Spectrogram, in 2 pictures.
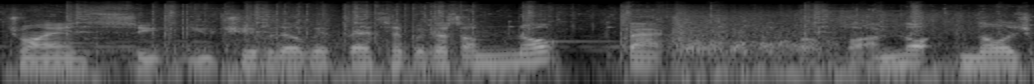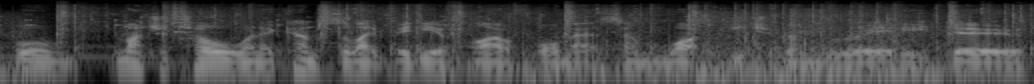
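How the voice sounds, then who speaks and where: Deep-voiced man rambling over game music. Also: fairly even intonation, normal speed. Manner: rambling, chatty, many fillers. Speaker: gaming YouTuber. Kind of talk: casual gameplay commentary. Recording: music playing behind voice.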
